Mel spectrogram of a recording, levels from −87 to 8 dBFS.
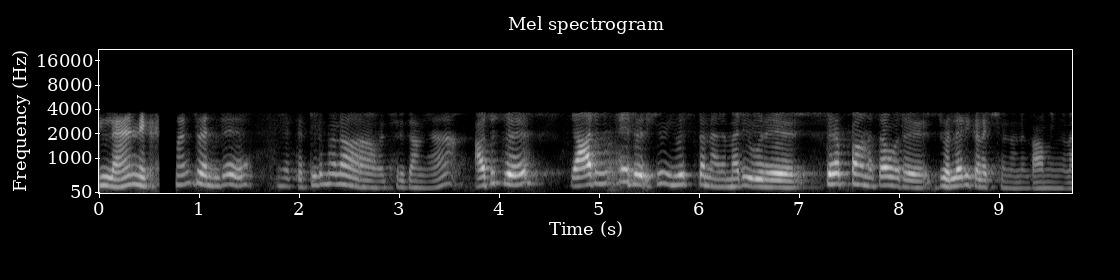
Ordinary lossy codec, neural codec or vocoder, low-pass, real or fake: none; codec, 24 kHz, 1.2 kbps, DualCodec; 3.6 kHz; fake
